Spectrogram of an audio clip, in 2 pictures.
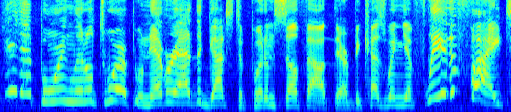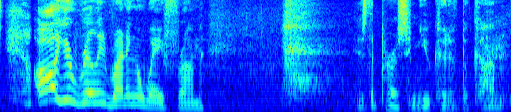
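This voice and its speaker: A man's voice: sits high, huge pitch swings, moderate pace, a bit bright, heavily acted. An actor voicing a brash, dramatic young male oni gang boss in a video game, theatrical and bombastic in delivery. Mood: rousing, earnest. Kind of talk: animated video game voice acting.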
